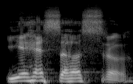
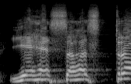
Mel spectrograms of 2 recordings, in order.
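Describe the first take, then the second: First: सहस्र said slowly as sa-ha-sra with no t, falling at the end; correct pronunciation. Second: सहस्त्र said with a clear t before the r, rising at the end; wrong spelling pronunciation. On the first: Teacher giving students the correct form, slow and clear सहस्र. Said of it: "ये शब्द है सहस्र". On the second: Teacher showing the class the wrong form, with a clear t in सहस्त्र. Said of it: "ये गलत है". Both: Shown as a demonstration.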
